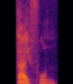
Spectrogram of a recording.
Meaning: typhoon
- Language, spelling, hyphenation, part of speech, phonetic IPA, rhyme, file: Hungarian, tájfun, táj‧fun, noun, [ˈtaːjfun], -un, Hu-tájfun.ogg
